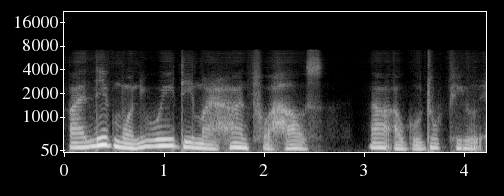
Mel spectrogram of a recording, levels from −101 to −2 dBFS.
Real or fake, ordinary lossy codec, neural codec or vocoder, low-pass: fake; none; codec, 16 kHz, about 1 kbps, DyCAST, with the encoder's durations; 7.2 kHz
